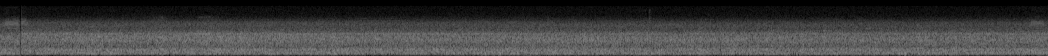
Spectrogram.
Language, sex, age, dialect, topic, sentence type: Maithili, female, 36-40, Bajjika, banking, statement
